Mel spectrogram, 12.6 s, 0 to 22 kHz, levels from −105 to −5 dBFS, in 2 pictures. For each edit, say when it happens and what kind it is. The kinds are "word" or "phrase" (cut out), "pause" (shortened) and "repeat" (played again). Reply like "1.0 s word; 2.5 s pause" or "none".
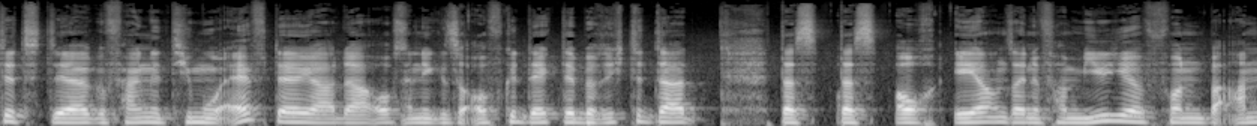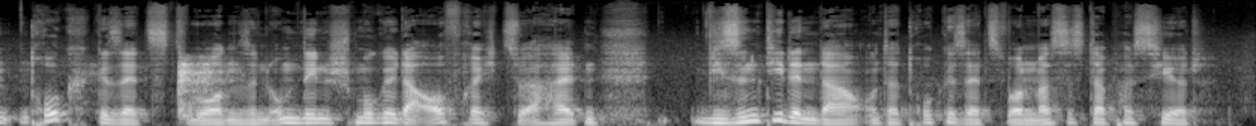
2.0 s word; 2.8 s word; 4.2 s repeat; 6.4 s word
